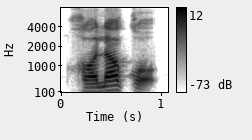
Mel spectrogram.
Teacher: قاف، خا جو کہ حروف مستعلیہ میں سے ہے تو اسی لیے اس کو پر پڑھا جائے گا، اور قاف حروف مستعلیہ میں سے بھی ہے اور حروف قلقلہ میں سے بھی، تو لہٰذا یہاں پر قلقلہ کیا جائے گا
